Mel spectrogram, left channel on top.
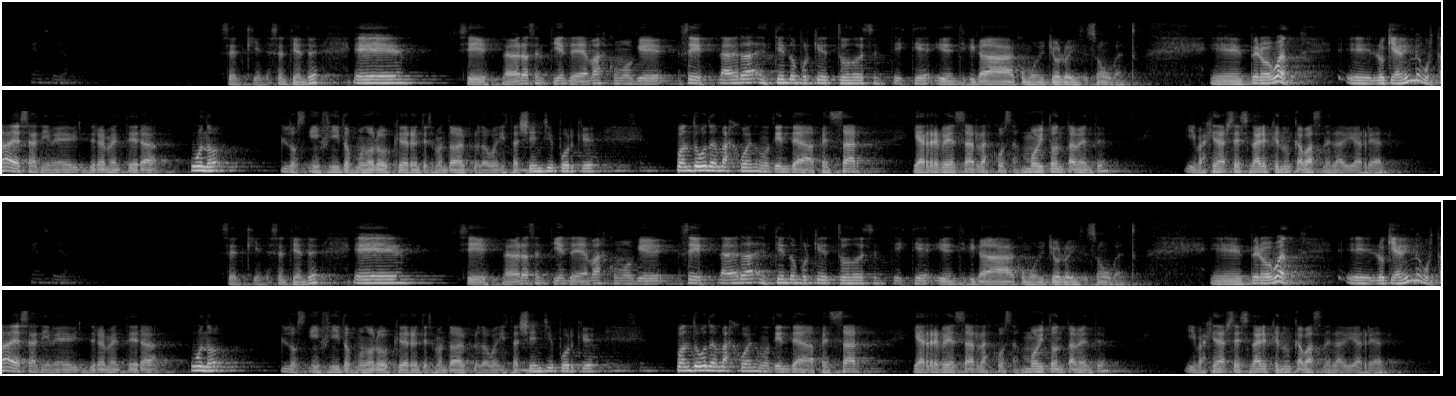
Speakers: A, on the right (about 85°); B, on the left (about 55°).
A: pienso yo.
B: Se entiende, se entiende. Eh, sí, la verdad se entiende. Además, como que, sí, la verdad entiendo por qué tú no te sentiste identificada como
A: Ujú.
B: yo lo hice en su momento. Eh, pero bueno, eh, lo que a mí me gustaba de ese anime, literalmente, era, uno, los infinitos monólogos que de repente se mandaba el protagonista
A: Mm,
B: Shinji, porque
A: también, sí.
B: cuando uno es más joven, uno tiende a pensar y a repensar las cosas muy tontamente, e imaginarse escenarios que nunca pasan en la vida real.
